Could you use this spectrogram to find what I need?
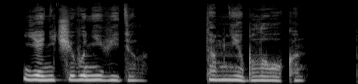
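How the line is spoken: Whisper muffled by hands. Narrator (Russian): прошептала я, пряча лицо в руках

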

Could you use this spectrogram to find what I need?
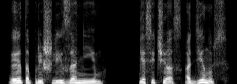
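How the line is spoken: Calm. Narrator (Russian): спокойно сказал он

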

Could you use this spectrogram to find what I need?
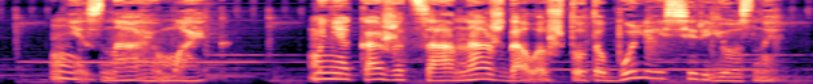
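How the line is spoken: Mother, soft. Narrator (Russian): мягко произнесла мама

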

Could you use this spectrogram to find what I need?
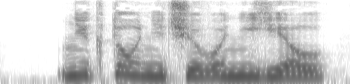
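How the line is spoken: Sulky mutter. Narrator (Russian): буркнула все еще обижающаяся Дэй

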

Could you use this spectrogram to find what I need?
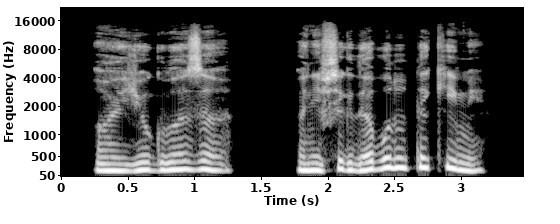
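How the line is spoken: Frightened mutter. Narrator (Russian): испуганно пробормотал Герт

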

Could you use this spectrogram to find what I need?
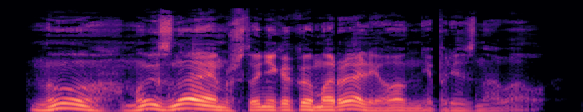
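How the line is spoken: Gruff grumbling. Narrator (Russian): проборчал Борис, его голос прозвучал почти грубо

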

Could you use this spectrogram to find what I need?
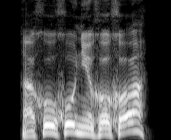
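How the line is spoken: Mocking thuggish tone. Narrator (Russian): ответная реплика ведуна, произнесенная издевательско-гопниковским тоном

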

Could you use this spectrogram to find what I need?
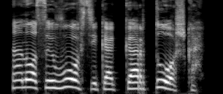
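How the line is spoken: Contemptuous snort. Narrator (Russian): Презрительно фыркнул он

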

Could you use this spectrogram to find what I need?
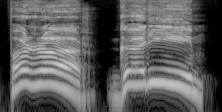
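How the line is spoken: Sudden yell. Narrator (Russian): Вдруг кто-то заорал

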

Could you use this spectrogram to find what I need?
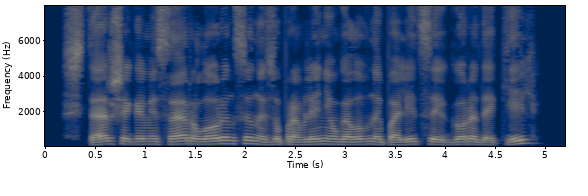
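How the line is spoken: Skeptical snort. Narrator (Russian): хмыкнул Брант

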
